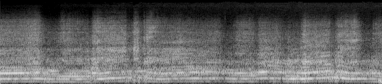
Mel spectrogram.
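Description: A 4-wheel drive Redline Ranger racing truck drives around a dirt track in Abbottstown, Pennsylvania, its engine roaring loudly and close, the pitch wavering as it accelerates, with hints of tire squeal.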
